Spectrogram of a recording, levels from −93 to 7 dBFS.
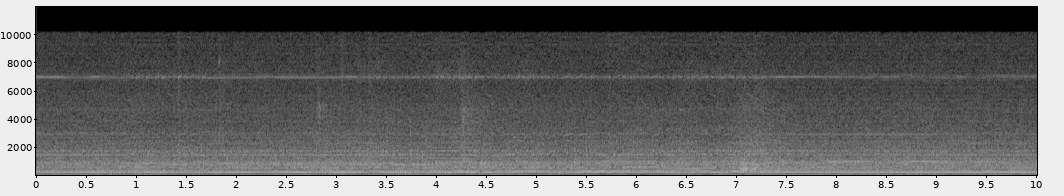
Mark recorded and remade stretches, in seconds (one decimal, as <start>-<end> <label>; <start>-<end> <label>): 0.0-0.9 recorded; 0.9-1.7 remade; 1.7-3.2 recorded; 3.2-7.3 remade; 7.3-10.0 recorded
